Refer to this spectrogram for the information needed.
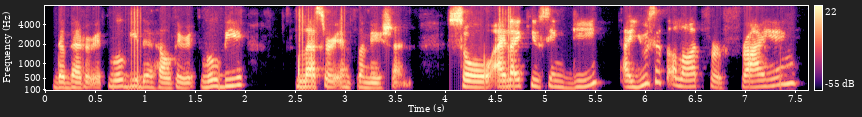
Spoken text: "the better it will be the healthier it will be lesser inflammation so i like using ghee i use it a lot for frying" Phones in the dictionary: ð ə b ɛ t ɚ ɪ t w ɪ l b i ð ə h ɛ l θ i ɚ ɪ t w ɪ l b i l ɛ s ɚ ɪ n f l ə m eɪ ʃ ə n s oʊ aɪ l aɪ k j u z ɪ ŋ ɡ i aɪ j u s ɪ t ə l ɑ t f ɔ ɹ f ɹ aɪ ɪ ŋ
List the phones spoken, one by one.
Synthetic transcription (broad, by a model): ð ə b ɛ t ɚ ɪ t w ɪ l b i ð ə h ɛ l θ i ɚ ɪ t w ɪ l b i l ɛ s ɚ ɪ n f l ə m eɪ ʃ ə n s oʊ aɪ l aɪ k j u s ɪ ŋ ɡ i aɪ j u s ɪ t ə l ɑ t f ɔ ɹ f ɹ aɪ ɪ ŋ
